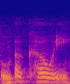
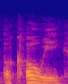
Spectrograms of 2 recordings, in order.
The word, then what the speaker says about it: Ocoee: wrong oh cheat how do you say it ocoee ocoee she was actually there telling us about this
